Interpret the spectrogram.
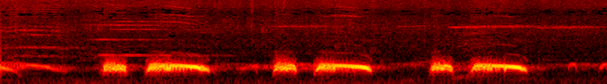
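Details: Captive spotted dove chosen for strong cooing utters three clear phrases of a short coo followed by a longer, downward-slurred coo, evenly spaced, with a soft drone underneath.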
